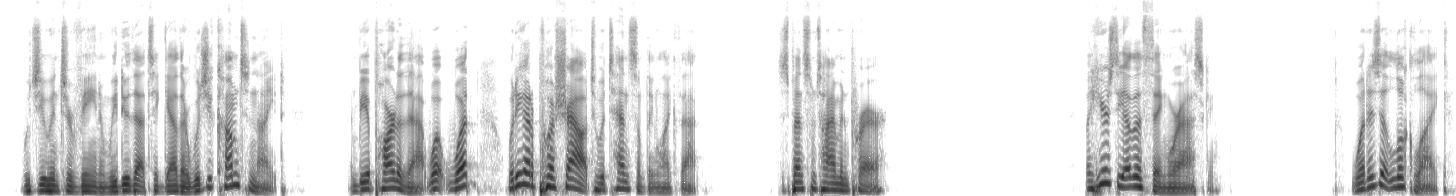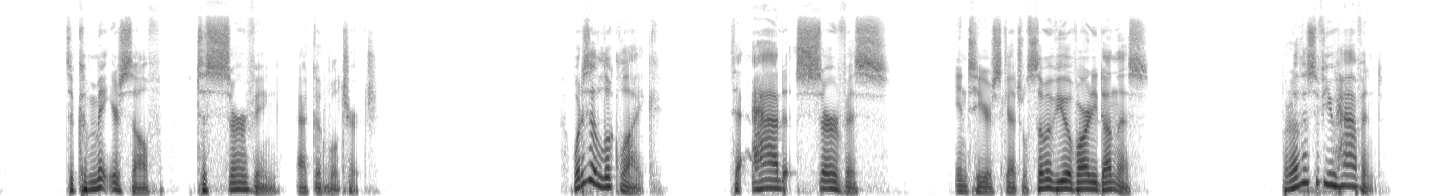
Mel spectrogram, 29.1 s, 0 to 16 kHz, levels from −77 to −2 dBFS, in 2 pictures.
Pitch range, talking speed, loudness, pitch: 105-145 Hz, 165 wpm, -23 LUFS, 120 Hz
